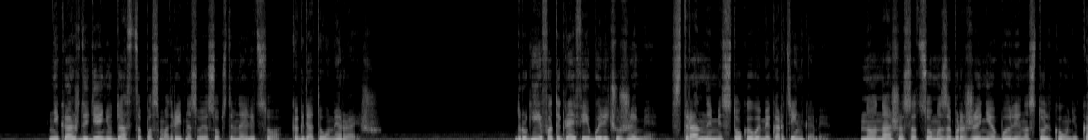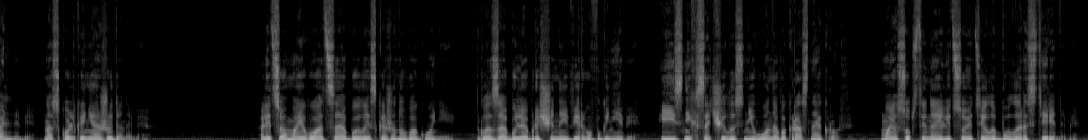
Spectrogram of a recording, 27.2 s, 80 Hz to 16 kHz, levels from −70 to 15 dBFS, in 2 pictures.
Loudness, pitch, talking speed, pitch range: -22 LUFS, 155 Hz, 120 wpm, 130-180 Hz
